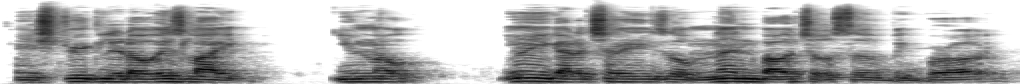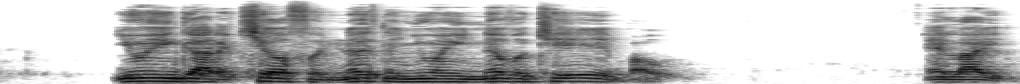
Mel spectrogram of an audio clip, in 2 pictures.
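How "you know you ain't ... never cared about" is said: usual speaking voice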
